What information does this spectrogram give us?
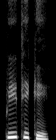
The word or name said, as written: ಪಿಡಿಕೆ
